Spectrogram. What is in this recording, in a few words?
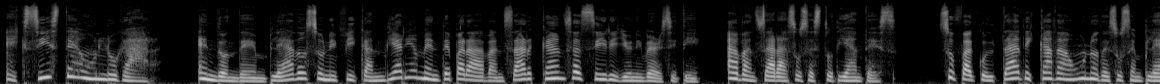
spanish mexican corporate videos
